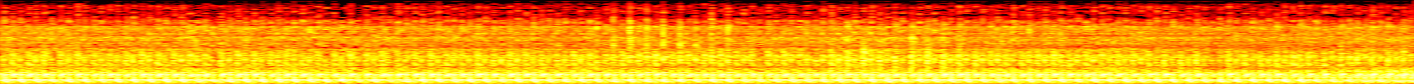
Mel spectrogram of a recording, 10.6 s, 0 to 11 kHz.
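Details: BSA A50 Royal Star twin, bought as a non-runner, at first start after restoration with pattern exhaust: loud, lumpy, fairly even idle, a touch uneven. Needed throttle to fire; owner suspects timing slightly off and plans a strobe check.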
